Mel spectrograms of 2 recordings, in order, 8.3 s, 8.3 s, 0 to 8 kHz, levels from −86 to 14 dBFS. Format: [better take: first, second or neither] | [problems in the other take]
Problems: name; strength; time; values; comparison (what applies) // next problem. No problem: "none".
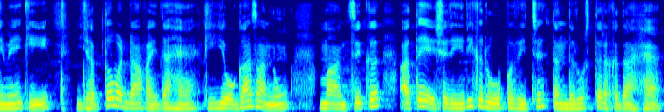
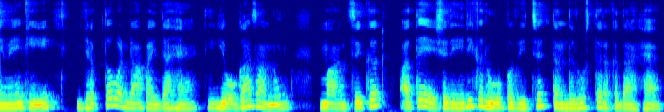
first | noise reduction (neural mask model DeepFilterNet 3)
